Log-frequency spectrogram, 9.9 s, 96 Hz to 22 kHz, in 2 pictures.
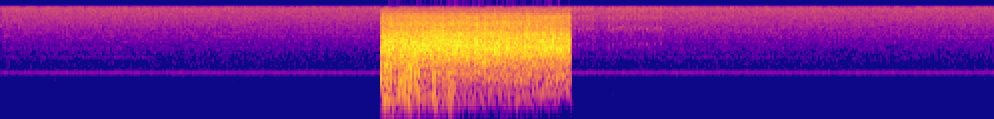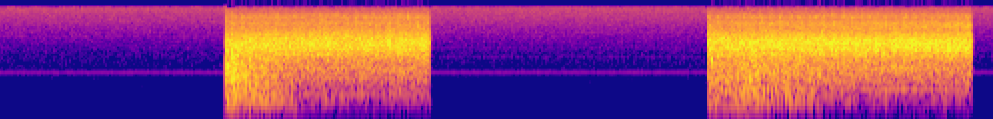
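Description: Three bursts of hiss-like engine and airflow noise from a Cessna 172 on its takeoff roll, heard through the aircraft intercom, each about a second long and cutting in and out abruptly, about two, six and eight and a half seconds in. In between, the intercom is nearly silent apart from a faint steady tone.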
